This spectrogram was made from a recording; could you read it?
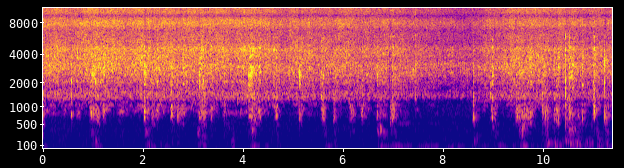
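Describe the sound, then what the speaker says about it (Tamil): Onion and green chillies sautéing in hot oil for a fish manchurian, giving a steady close sizzle and hiss throughout with occasional stirring clicks, no talking. "எண்ணெய் காஞ்சிடுச்சு இதில் வந்து வெங்காயமும் பச்சை மிளகாயும் போட்டுக்கலாம் இது அப்படியே நல்லா வதங்கட்டும்"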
